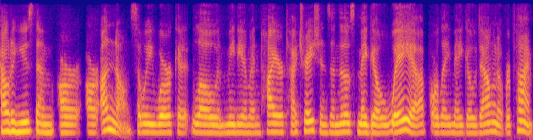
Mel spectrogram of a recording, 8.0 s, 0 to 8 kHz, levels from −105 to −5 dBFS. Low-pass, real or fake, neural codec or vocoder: 7.2 kHz; fake; codec, 16 kHz in and 24 kHz out, 0.4 kbps, LongCat-Audio-Codec, fine tuned four codebook decoder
